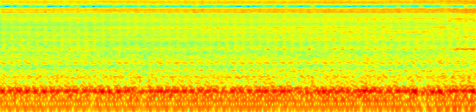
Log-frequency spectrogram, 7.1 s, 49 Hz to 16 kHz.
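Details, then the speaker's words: 1965 Ford Mustang project car with a freshly rebuilt carburetor and old oil: deep, steady idle with an even low beat and no knocks or misses; runs decent, normal idle, though a slight tap earlier was suspected to be a lifter. "All right. Well, we've got it running. Sounds like it runs pretty decent."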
